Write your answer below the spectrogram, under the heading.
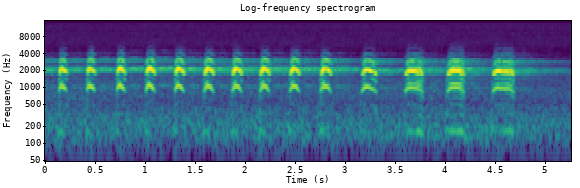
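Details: On a live nest camera in Ķemeri National Park, Latvia, white-tailed eagles mating at the nest give about fourteen ringing yelps, quick at first, then slower, longer and louder toward the end.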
